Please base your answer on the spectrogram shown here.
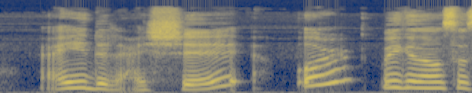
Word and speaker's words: عيد: In English you pronounce it Eid, but it's actually عيد, and it means in French fête, which is the feast.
